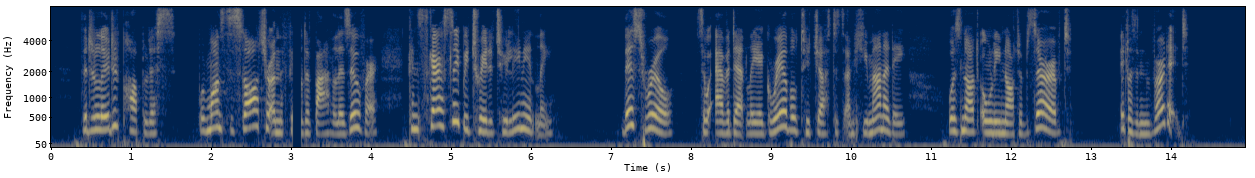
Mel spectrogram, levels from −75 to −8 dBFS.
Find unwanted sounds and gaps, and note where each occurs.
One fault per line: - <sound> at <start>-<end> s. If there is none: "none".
- dropout at 3.0-3.1 s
